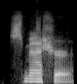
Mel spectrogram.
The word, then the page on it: smasher: American English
